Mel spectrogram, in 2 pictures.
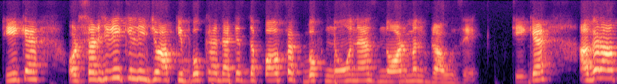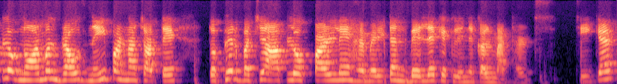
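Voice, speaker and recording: A young man, a surgery resident, giving casual advice to students in Hindi-Urdu with English phrases, often saying "okay". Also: high-pitched. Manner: mixes English phrases into Hindi-Urdu, calls listeners 'children'; repeats 'ठीक है' often. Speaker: surgery postgraduate resident answering students' questions. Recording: phone-like narrow audio.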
